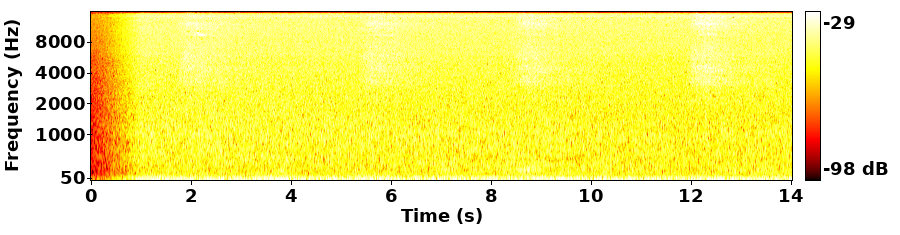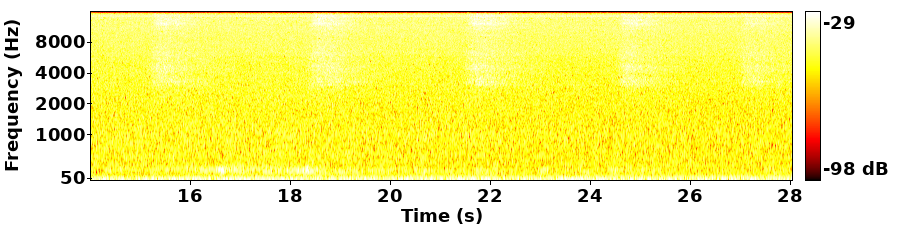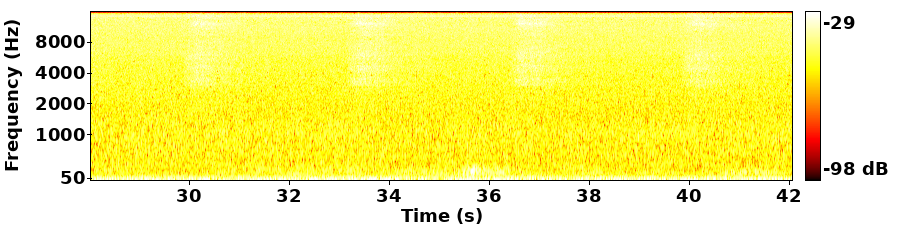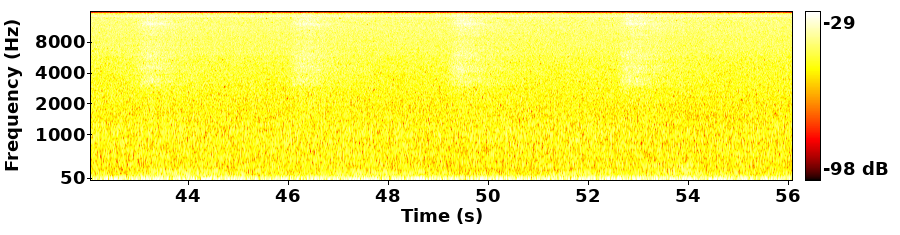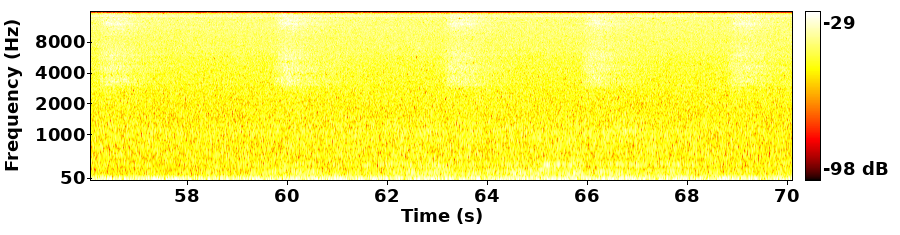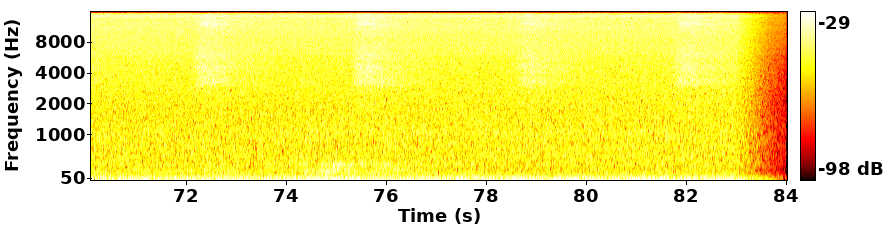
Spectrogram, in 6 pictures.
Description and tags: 8.00 hoog vliegtuig
High in the sky an airplane flies by above the cottage in the woods of "de Veluwe" in the Netherlands where I am sleeping what you can hear as well. The wind in the trees can also be heard. I switched on my Edirol-R09 when I went to bed.
breath, airplane, bed, body, traffic, field-recording, nature, engine, human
